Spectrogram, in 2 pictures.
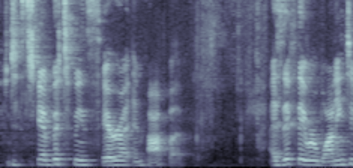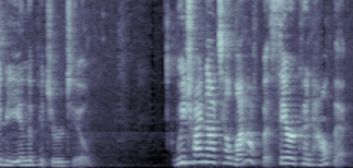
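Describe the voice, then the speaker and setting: A woman's voice: mid-range voice, fairly bright tone. A woman teacher reading a storybook aloud, expressively and speaking directly to children. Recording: echoey room.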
